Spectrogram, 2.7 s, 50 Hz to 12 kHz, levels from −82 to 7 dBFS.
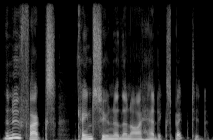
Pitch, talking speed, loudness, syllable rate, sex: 140 Hz, 200 wpm, -21 LUFS, 5.4 syllables/s, male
